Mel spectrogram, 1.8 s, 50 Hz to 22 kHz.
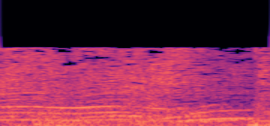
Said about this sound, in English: then you know the pure feeling that comes with it. The unparalleled power of a Rotax engine. The agility and ultimate freedom only the revolutionary Rev Gen 4 platform can give. That feeling of taking winter and shredding it for all it's worth.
